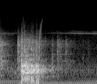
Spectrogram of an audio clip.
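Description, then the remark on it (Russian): A cord drops off a web radio with one sharp clattering knock lasting about a quarter second, then fades into a faint steady hum with no voices. “Шнур упал с этого, с веб-радио.”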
